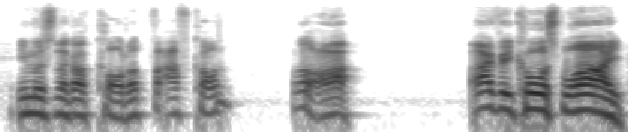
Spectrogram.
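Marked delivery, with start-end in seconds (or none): 1.9-4.1 loud, high cry of protest; shouted, aggrieved disbelief; exasperated outcry. Real, not acted. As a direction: wail a complaint at the team. Protests a player's call-up.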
